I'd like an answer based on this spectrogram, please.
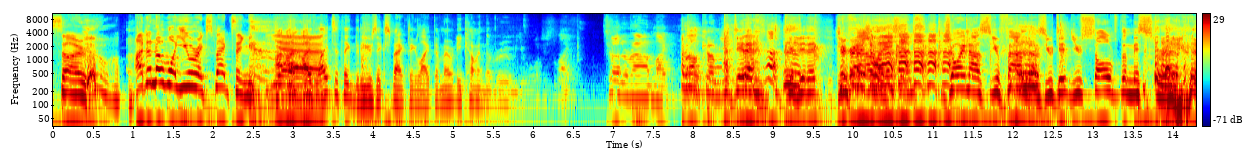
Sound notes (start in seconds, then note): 8.3 laughing and clapping; 13.6 men laughing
